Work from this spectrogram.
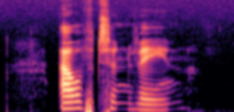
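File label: "Alverton Vean", English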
